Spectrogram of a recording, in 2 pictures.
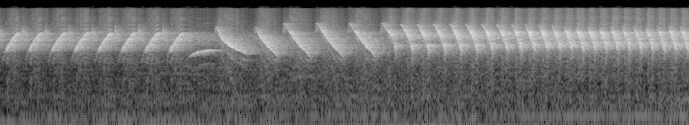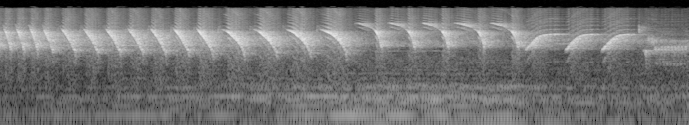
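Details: Canary giving a rolling song, played to prompt young canaries to sing: a continuous high trill of rapid repeated notes, about four per second at the pulse level, shifting in speed and texture over ten seconds, with faint low background noise.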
